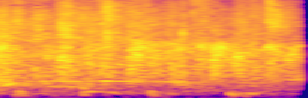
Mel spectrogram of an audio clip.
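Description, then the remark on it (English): A crowd claps steadily for a moment, a dense, even patter of many hands at a moderate level, with faint low murmurs underneath. “Give this bitch a round of applause.”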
